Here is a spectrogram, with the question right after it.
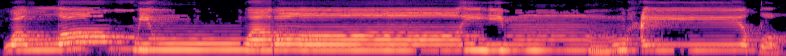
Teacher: tutup dengan bunyi pantulan pada to yang dibaca sukun karena wakof dengan suara yang tebal dan kuat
